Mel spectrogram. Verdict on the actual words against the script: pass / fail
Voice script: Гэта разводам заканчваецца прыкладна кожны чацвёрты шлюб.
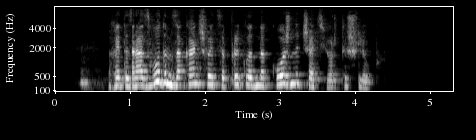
pass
